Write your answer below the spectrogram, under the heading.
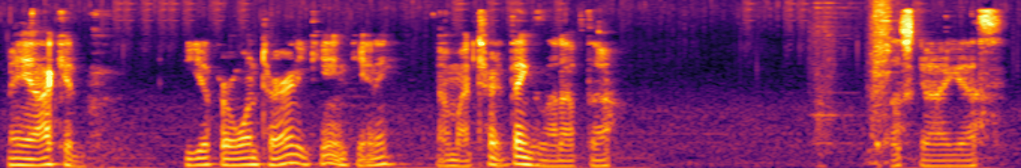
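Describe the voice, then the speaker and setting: A man with a fairly low voice plays a video game and talks through it casually. He mutters to himself as he thinks aloud, with some noise behind him. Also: moderate pace. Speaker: game player and commentator. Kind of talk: casual gameplay commentary.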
